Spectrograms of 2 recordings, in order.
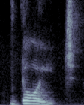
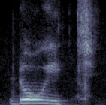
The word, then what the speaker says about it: Deutsch: German language, we say it Deutsch. What, miss? Deutsch. Deutsch. Correct.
